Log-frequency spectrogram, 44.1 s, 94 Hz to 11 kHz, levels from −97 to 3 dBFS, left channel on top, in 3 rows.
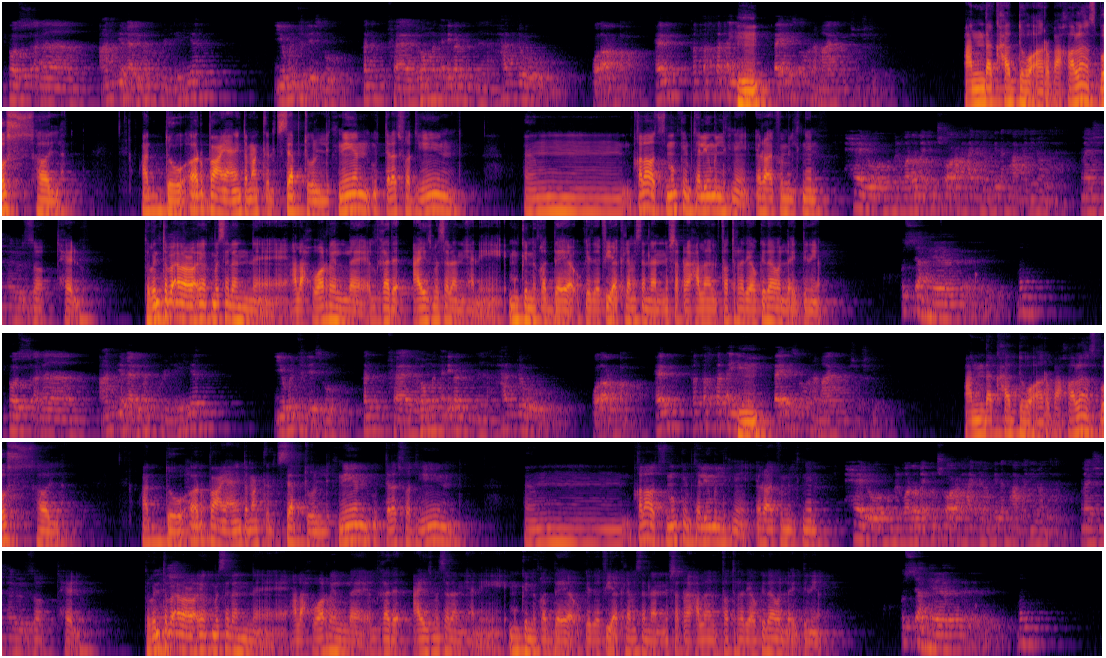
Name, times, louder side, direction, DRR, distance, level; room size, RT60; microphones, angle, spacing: voice 1, 0.1-1.0 1.3-2.7 3.6-4.5 4.8-7.4 7.9-8.3 8.7-8.9 9.2-10.0 10.3-11.5 25.9-28.8 29.1-29.8 31.3-31.6 41.4-42.6 42.9-43.0, right 1 dB, 10° right, 4.9 m, -43 dB
voice 2, 9.8-10.1 12.8-15.6 16.6-20.8 21.7-25.6 29.8-30.5 31.3-40.4, left 5 dB, 75° left, 0.6 m, -33 dB
25.5 x 13.5 x 3.0 m
head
